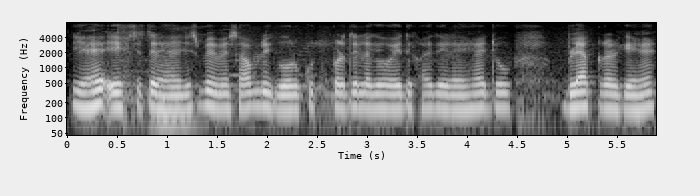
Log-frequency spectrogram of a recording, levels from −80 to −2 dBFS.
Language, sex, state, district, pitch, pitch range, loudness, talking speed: Hindi, male, Uttar Pradesh, Saharanpur, 155 Hz, 150-160 Hz, -19 LUFS, 225 wpm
